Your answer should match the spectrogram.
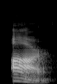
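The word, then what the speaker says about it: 二: prononcer avec le caractère ar ar ar Donc ici 4e ton et ce caractère représente le chiffre 2 en chinois.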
